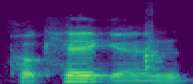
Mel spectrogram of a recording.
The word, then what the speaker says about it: Pokagon: No, it's a Well, it's actually the name Pokeagan is how we pronounce it here in Indiana. Pokeagen is an Indian uh a Native American tribe.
